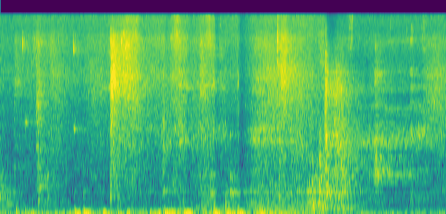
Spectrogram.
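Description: Knocks and clunks of a sport motorcycle being handled at its rear paddock stand, several sharp knocks over a low rumble.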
